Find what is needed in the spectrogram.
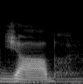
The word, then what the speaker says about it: Job: Now, for my listeners who are not familiar with the Bible, it's Job, J-O-B, it's spelled like job. But it's not Job. His name is Job, and there's a whole book titled after him.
